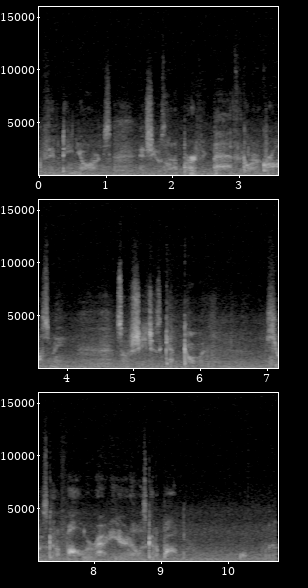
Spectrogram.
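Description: A man whispering, in short hushed phrases with hissing consonants.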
